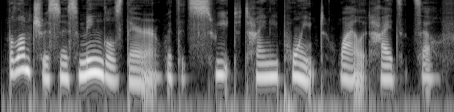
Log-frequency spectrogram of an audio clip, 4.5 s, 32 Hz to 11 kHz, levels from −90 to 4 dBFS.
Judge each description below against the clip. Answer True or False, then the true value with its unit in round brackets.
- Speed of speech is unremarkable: True (160 wpm)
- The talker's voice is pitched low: False (200 Hz)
